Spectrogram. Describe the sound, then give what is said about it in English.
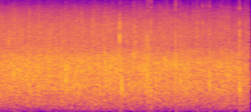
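A church audience claps together in steady, dense applause to receive newly saved members, a continuous wash of many hands with individual claps flickering through, sustained at an even, fairly loud level with no talking. “If you receive them, would you say amen, clap, do whatever?”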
